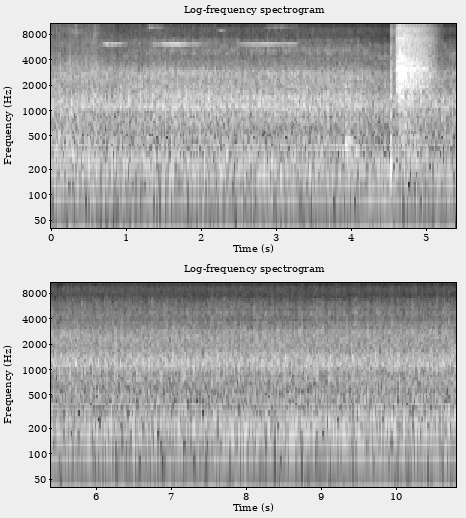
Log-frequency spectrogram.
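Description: A bus with air brakes runs throughout. In the first few seconds there is a thin, high brake squeal. About halfway through the air brakes give a short, loud hiss, and after that the engine idles steadily.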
